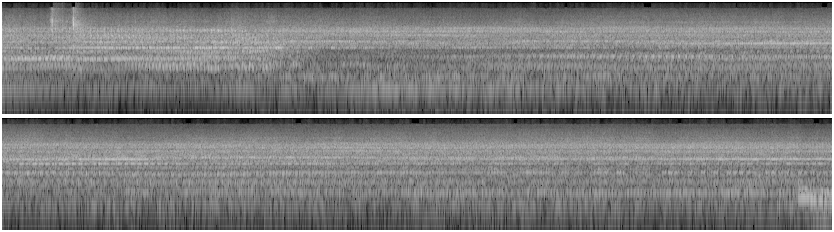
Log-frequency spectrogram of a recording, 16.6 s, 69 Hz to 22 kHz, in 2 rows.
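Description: An AC electric motor spins steadily on an open source controller fed 12 volts, reaching about 1,870 RPM, giving a continuous mid-level whine with tonal hum lines throughout, fairly close and unbroken.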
